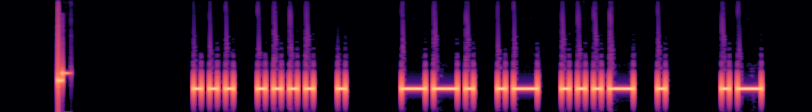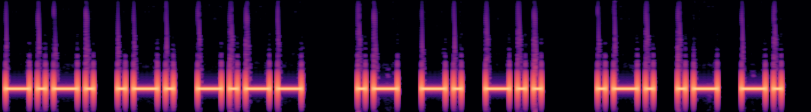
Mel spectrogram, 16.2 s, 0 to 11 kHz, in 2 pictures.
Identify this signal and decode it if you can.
Morse code, heard as a keyed tone, about 15 wpm, 700 Hz. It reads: SHE GAVE A CRY AND RAN
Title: Sentences from Top 1000 Words - Review Part 3 - 15wpm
